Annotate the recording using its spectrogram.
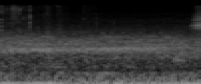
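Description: Steady low background hum with a faint even hiss, and no distinct event.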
